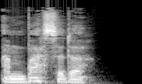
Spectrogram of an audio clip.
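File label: "ambassador", English, British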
